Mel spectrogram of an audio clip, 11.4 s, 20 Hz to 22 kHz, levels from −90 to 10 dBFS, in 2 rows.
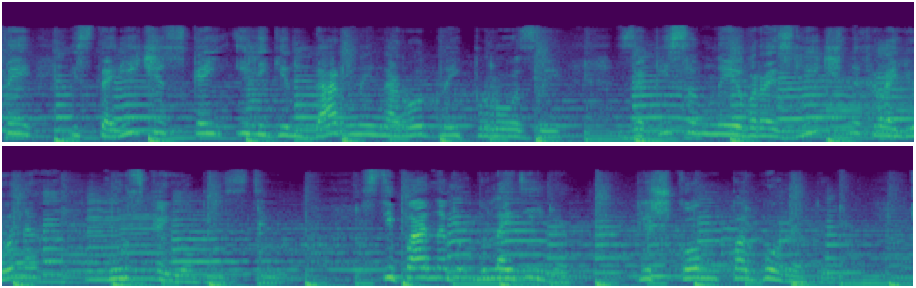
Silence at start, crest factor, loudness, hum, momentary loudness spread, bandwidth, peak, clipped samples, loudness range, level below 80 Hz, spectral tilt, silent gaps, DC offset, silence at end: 0 s; 20 dB; -24 LUFS; none; 9 LU; 11 kHz; -4 dBFS; under 0.1%; 3 LU; -32 dBFS; -5 dB/octave; none; 0.2%; 0 s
